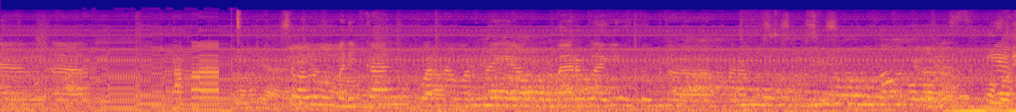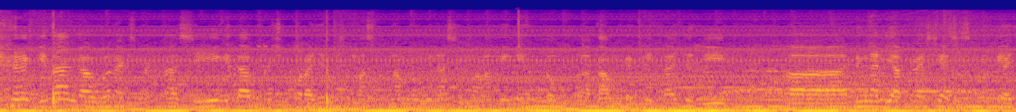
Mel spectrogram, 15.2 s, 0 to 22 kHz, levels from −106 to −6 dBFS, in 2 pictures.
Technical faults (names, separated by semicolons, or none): timecode bleed; robotic sound from repeated short buffers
